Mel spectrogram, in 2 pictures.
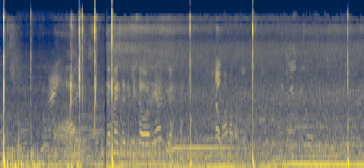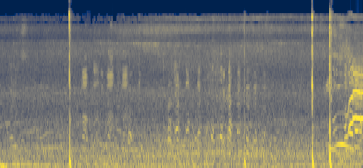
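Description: Volleyball being played on grass: sharp slaps of hands and forearms on the ball, about six hits spread over the rally, two of them close together near the end. Faint players' voices and a low rumble run under it for several seconds in the middle.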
